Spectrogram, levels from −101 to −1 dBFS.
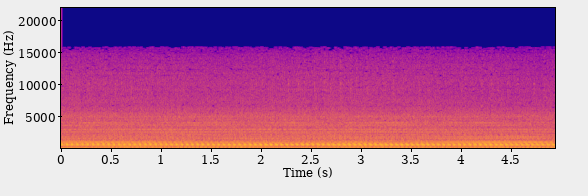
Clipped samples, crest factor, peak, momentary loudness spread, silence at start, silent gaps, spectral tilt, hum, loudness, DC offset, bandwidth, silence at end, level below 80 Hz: under 0.1%; 12 dB; -10 dBFS; 1 LU; 0 s; none; -4.5 dB/octave; 50 Hz at -35 dBFS; -22 LUFS; under 0.1%; 16 kHz; 0 s; -40 dBFS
